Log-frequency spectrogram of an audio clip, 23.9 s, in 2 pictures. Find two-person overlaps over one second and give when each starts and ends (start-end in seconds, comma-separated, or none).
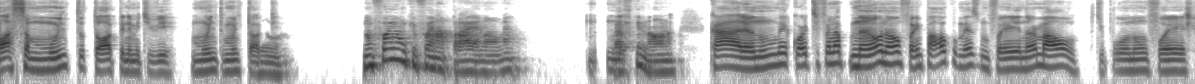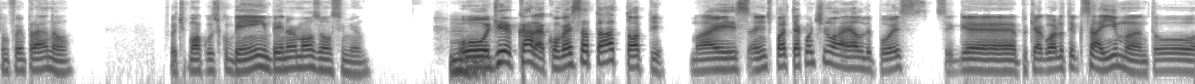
none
